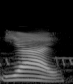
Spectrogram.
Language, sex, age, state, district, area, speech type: Santali, female, 45-60, West Bengal, Uttar Dinajpur, rural, read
